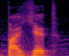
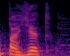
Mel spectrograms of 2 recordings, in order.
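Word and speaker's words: Payet: Ο Παγιέτ είναι Παγιέτ. Προφέρεται το τάφι. – Ναι, και εγώ έτσι το άκουγα και εδώ και λέγανε Παγιέ. Δεν είναι Παγιέ, είναι Παγιέτ. Μην με ρωτάτε γιατί.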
